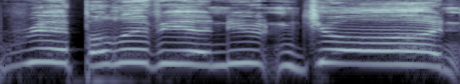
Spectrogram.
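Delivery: sudden, very high, yelled-out scream. Retelling a guy behind them during a Grease trailer: mock-screaming out. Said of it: "suddenly screams out".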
